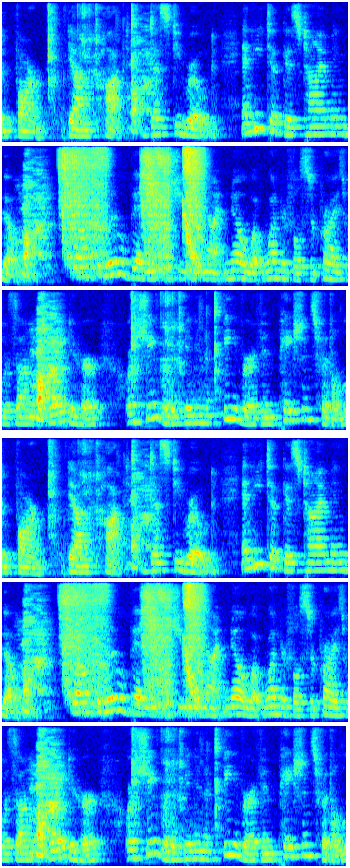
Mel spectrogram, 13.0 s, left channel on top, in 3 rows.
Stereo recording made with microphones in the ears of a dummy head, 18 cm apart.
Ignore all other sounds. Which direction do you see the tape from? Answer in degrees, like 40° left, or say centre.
50° left.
